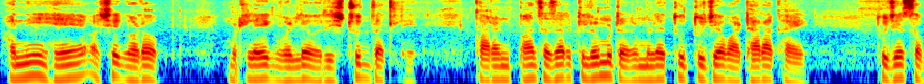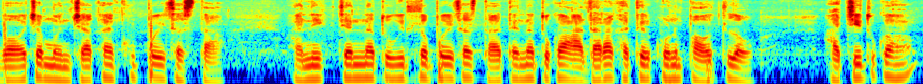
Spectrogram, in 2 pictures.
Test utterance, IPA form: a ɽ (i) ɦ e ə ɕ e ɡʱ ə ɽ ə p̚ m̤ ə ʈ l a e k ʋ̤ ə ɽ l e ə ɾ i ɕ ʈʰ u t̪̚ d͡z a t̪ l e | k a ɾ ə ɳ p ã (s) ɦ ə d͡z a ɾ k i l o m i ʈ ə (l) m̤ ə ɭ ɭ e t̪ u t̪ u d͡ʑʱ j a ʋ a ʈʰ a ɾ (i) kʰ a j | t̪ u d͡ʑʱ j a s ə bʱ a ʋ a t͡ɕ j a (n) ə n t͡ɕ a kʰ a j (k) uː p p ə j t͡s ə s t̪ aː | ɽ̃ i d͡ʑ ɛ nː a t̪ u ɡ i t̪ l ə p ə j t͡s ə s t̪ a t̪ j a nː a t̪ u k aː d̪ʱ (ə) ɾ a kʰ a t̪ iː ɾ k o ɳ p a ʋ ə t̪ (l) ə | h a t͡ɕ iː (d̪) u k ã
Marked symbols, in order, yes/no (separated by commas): yes, no, no, no, no, no, no, yes, no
